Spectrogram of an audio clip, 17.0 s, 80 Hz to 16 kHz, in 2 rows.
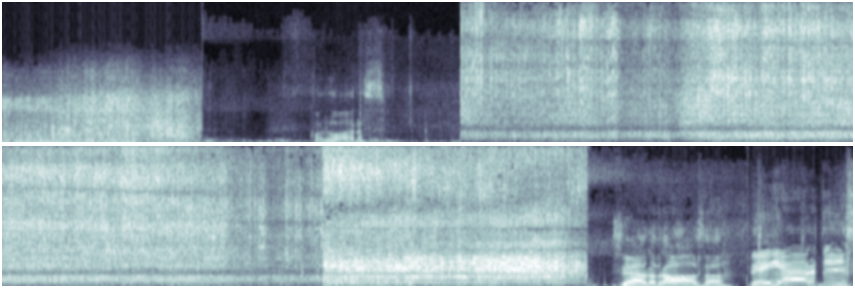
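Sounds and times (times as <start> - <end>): skis sliding over icy snow: 0.1 - 2.0, 4.6 - 14.4.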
